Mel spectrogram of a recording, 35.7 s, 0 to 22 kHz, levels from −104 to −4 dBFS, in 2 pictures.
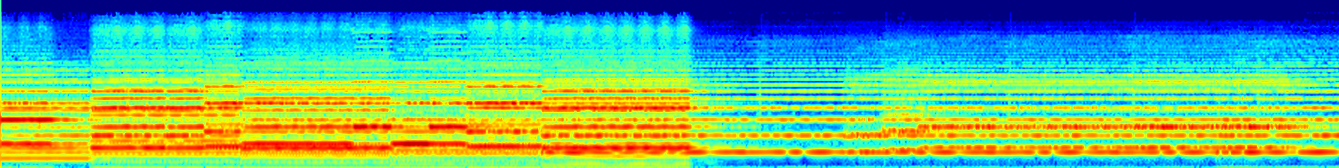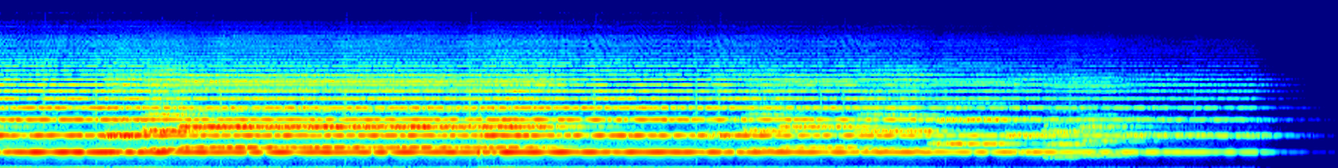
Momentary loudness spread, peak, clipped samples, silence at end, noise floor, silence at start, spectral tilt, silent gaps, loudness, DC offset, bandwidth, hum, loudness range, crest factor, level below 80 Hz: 16 LU; -2 dBFS; under 0.1%; 1.8 s; -85 dBFS; 0 s; -2.5 dB/octave; none; -17 LUFS; under 0.1%; 13.5 kHz; none; 16 LU; 16 dB; -70 dBFS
